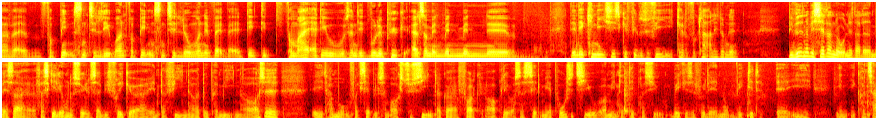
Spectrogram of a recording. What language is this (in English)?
Danish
